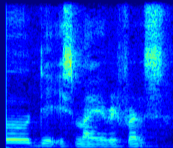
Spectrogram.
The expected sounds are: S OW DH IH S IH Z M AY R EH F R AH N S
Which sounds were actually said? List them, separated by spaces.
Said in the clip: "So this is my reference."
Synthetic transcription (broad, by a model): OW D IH IH S M AY R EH F R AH N S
